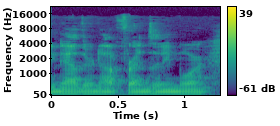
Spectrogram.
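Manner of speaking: normal talking voice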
